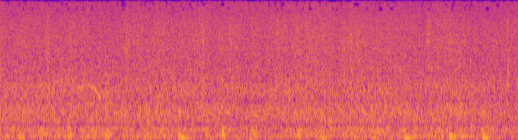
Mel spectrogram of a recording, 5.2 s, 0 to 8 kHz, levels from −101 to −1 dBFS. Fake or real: real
